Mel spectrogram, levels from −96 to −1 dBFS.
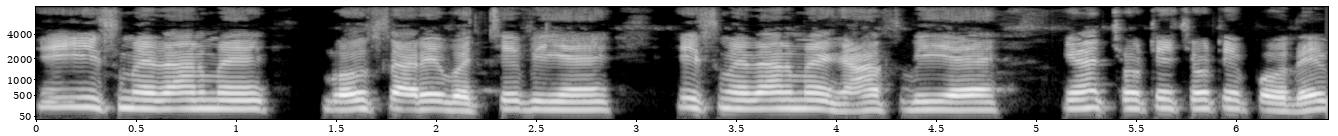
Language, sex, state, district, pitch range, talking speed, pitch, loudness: Hindi, male, Bihar, Lakhisarai, 170-195 Hz, 175 wpm, 185 Hz, -14 LUFS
